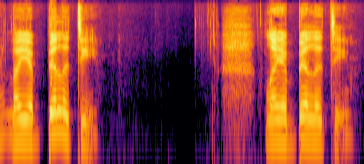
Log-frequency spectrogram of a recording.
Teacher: You pay attention to the primary stress on the third syllable.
